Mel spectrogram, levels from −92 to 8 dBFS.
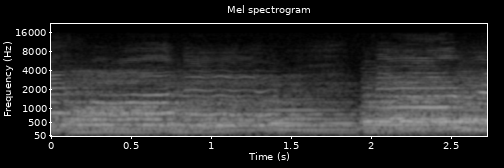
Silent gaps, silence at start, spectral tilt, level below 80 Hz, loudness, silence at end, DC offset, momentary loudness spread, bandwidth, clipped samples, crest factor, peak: none; 0 s; -5 dB/octave; -70 dBFS; -34 LUFS; 0 s; under 0.1%; 7 LU; 16 kHz; under 0.1%; 14 dB; -20 dBFS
